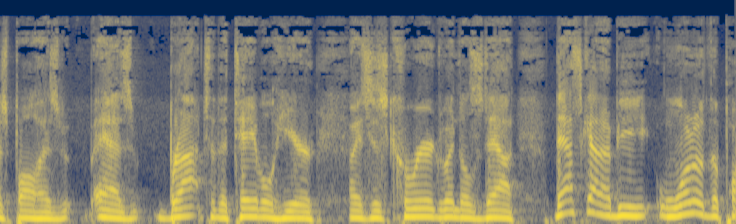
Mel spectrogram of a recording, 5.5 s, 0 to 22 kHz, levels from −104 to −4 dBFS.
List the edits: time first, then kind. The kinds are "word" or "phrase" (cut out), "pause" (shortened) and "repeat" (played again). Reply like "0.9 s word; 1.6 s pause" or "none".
2.6 s word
